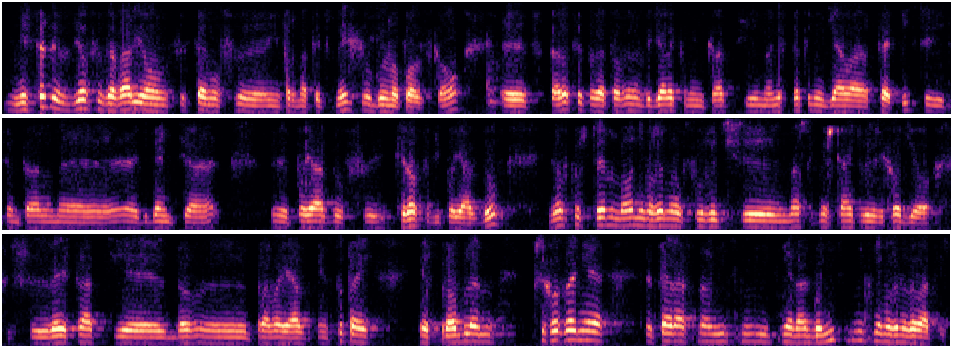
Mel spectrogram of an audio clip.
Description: Marek Chojnowski – starosta powiatu ełckiego.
